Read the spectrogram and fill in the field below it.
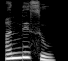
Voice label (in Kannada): "ಅಂದಿಸು", Kannada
